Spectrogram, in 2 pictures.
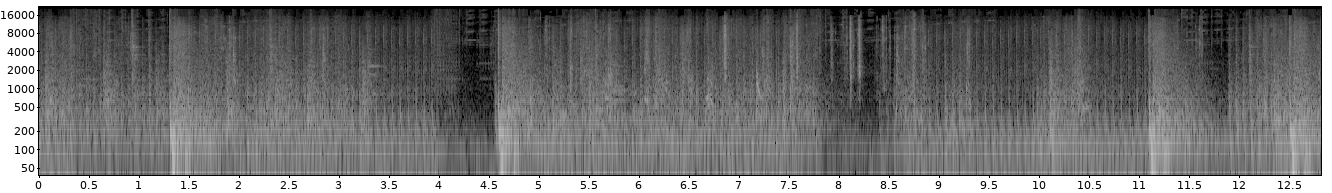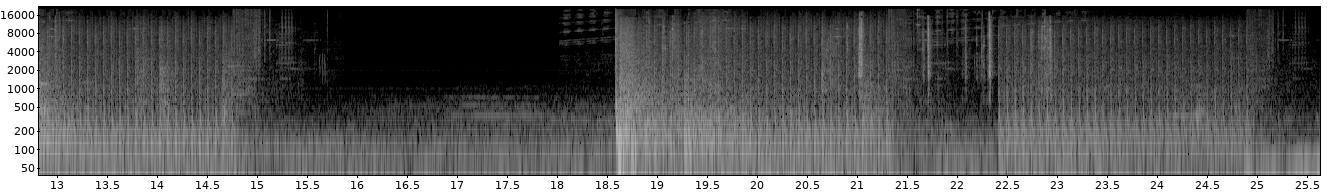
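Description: Rapid automatic gunfire from the video game The Division 2 rattles in loud repeated bursts, broken by short pauses and one near-silent gap before the shooting resumes.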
